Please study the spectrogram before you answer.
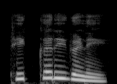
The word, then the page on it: ಠಿಕ್ಕರಿಗಳೆ: ṭhikkarigaḷe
